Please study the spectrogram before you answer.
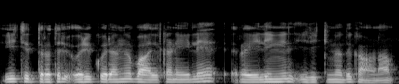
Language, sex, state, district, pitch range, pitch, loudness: Malayalam, male, Kerala, Kollam, 110-125 Hz, 115 Hz, -18 LUFS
